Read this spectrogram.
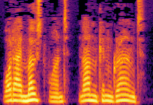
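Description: A man's voice: a little high, fairly even intonation, unhurried, slightly rough, no room sound. A man voicing an earnest, humble young hero with sincere, formal speech in a storybook reading. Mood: wistful.

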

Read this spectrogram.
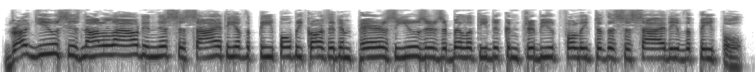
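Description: A man voicing a twitchy male official who proclaims formally in a piercing high voice, in an audiobook. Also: flat delivery, fairly bright tone, dry recording, muffled recording. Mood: officious proclaiming. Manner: fast auctioneer-like proclaiming.

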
